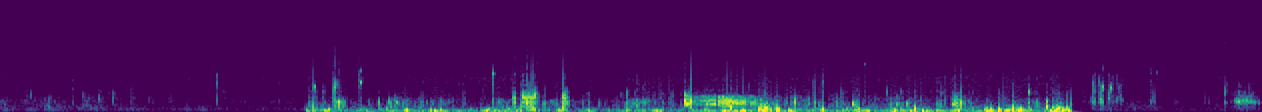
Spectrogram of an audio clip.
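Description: Loud, long gurgling and rumbling from the belly; active bowel sounds during digestion.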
